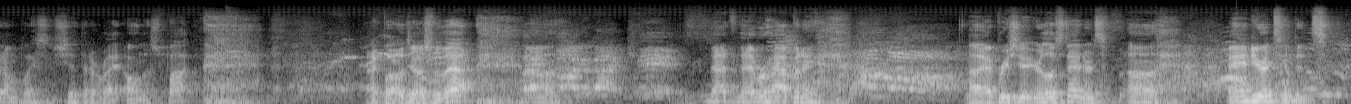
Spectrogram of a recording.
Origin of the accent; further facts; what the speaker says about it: Memphis, Tennessee, United States; This song goes out to Memphis, Tennessee, my hometown of Memphis, Tennes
